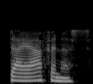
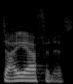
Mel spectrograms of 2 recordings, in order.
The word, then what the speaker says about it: diaphanous: in order to try to be able to pronounce it. So let's hear it together. This is, we'll listen to it. Diaphanous. Diaphanous.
